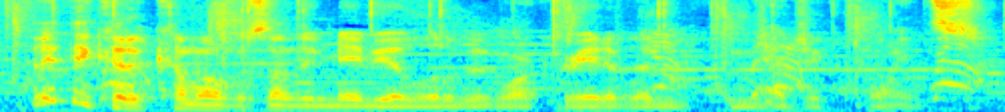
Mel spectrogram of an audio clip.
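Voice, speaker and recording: Low-voiced man chatting over game music. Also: wildly swooping pitch, quick pace. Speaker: host of a let's-play show. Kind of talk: casual gaming commentary with a co-host. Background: video game music.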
